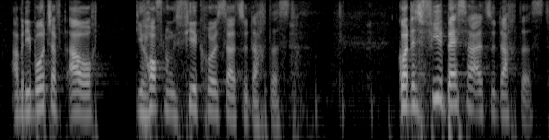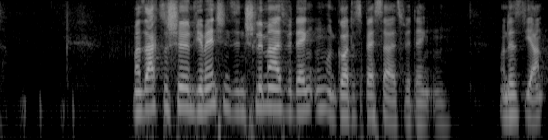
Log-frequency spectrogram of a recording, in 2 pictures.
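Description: A man preaching a sermon, speaking emphatically and directly to the listener. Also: medium pitch.

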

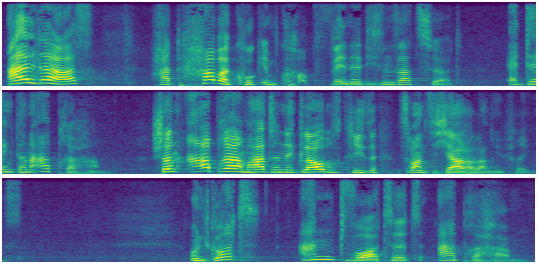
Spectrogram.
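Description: A pastor preaching a sermon, lively and direct, acting out prayers and dialogue as he speaks to his congregation. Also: high-pitched, measured pace.

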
